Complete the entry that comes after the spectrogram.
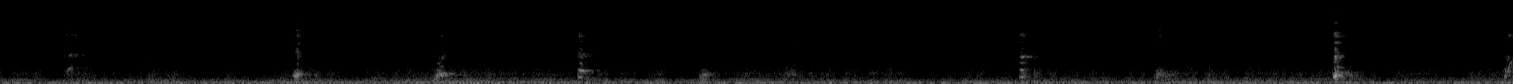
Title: Probably Fake Hiccups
